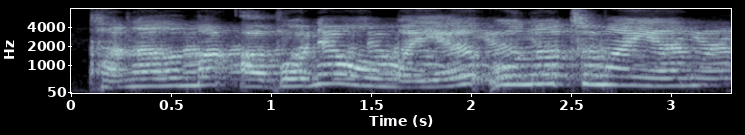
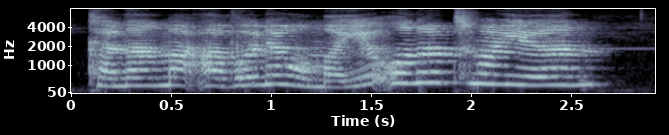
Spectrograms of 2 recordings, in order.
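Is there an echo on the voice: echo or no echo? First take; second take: echo; no echo. First: The voice sounds echoey and reverberant. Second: The voice sounds dry with no echo. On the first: "Bu da yankılandı sesim" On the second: "Bu Mikvol'du"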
